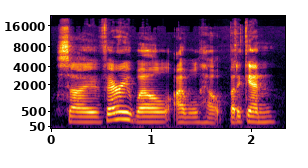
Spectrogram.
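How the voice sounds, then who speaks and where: A woman's voice: low voice, moderate pace, a little mellow, clear, resonant tone. A woman giving casual let's-play commentary, thinking aloud reflectively and reading out dialogue as her character. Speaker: gaming YouTuber.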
